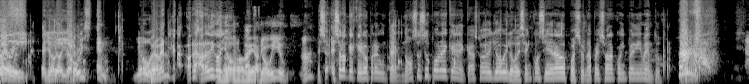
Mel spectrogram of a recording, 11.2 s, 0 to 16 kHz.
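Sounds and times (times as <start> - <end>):
speech: 0.1 - 11.2
person sneezing sharply: 10.2 - 10.9.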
